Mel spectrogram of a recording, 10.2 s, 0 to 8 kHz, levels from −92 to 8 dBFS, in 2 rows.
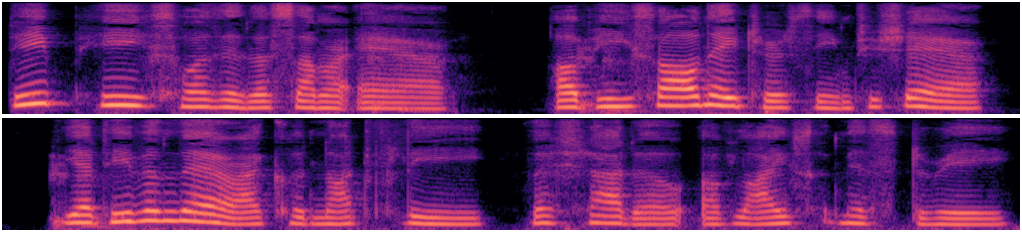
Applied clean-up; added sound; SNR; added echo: neural mask model DeepFilterNet 3.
